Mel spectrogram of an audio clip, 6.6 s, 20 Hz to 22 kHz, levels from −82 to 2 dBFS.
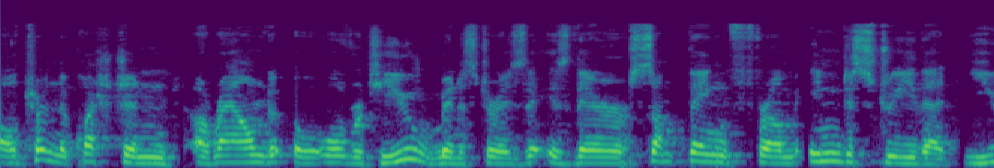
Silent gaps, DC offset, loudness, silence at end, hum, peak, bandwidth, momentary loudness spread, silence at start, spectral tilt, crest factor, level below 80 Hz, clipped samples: none; under 0.1%; -22 LUFS; 0 s; none; -6 dBFS; 12.5 kHz; 3 LU; 0 s; -5.5 dB/octave; 16 dB; -68 dBFS; under 0.1%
